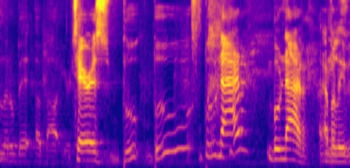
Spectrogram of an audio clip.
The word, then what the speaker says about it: Bonner: Nah, Is it the R roll? Do you roll the R? Bonner. Nah. I wish I was French, but no, it's just Bonner.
